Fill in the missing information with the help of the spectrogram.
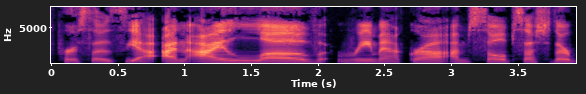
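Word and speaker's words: Reem Acra: I always pronounce it wrong. Reem Akra. It's Reem Akra.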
